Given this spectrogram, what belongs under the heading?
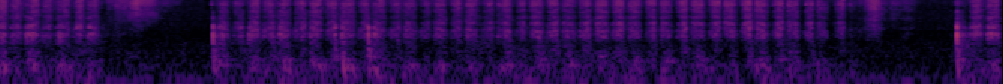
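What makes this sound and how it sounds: A wax crayon held in the fingertips rubs back and forth across a paper coloring sheet printed with a baby tiger, lying flat on a clipboard, while the other hand with long pink nails rests on the sheet. A steady, soft, grainy scratching continues throughout, with a low-heavy body and faint bright hiss. Two sharper clicks stand out near the start and the end.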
